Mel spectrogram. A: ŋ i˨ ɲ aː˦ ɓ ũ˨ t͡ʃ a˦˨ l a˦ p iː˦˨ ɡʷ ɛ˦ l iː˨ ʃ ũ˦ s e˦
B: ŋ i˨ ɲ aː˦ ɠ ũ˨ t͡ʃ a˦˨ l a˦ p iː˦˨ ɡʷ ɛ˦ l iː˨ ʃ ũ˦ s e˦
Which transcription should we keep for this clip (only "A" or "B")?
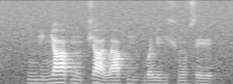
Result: A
